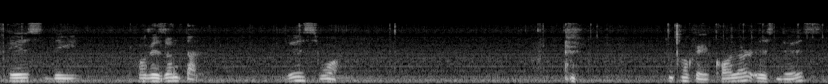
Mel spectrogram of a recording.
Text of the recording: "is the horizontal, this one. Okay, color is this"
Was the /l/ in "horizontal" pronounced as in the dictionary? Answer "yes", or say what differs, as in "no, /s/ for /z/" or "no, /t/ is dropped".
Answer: yes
